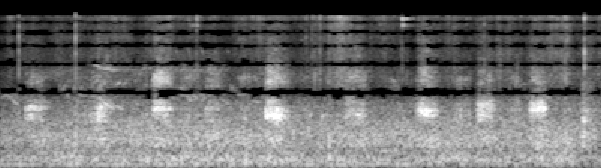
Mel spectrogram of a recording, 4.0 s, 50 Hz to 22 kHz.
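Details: A Miniature Pinscher attacking a small groundhog in June 2015 gives quick, high-pitched yapping barks in an uneven series.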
